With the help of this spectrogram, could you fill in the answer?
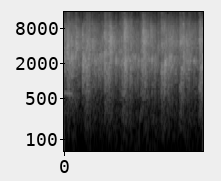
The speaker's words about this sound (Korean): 아, 박수로 모시겠습니다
